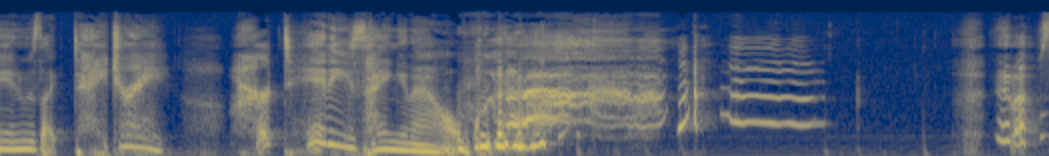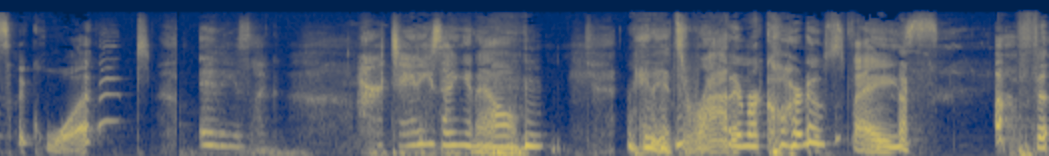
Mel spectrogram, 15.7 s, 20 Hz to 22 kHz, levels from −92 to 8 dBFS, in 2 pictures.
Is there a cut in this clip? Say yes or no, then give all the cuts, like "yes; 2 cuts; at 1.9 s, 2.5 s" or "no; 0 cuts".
yes; 1 cut; at 9.2 s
